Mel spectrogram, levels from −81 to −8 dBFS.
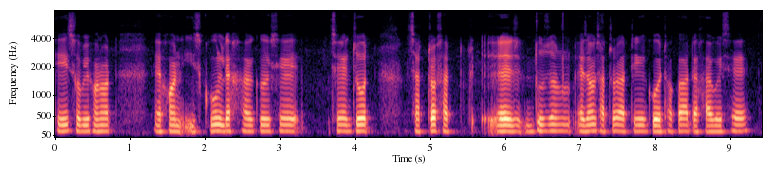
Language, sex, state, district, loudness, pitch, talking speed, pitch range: Assamese, male, Assam, Sonitpur, -19 LUFS, 150 Hz, 115 wpm, 145-150 Hz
